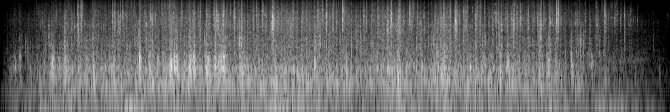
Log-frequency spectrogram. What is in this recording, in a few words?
Electric Mower moving over concrete dragging scrape scraping rolling metal plastic; Electric Lawn Mower; Matt Script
